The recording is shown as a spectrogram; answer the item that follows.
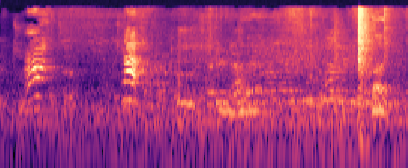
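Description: A toddler's two short, high-pitched squeals, one just after the start and one about a second later, over a low murmur of distant voices. A sharp knock comes near the end.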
